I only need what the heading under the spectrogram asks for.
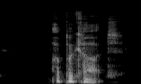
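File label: "uppercut", Australian English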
